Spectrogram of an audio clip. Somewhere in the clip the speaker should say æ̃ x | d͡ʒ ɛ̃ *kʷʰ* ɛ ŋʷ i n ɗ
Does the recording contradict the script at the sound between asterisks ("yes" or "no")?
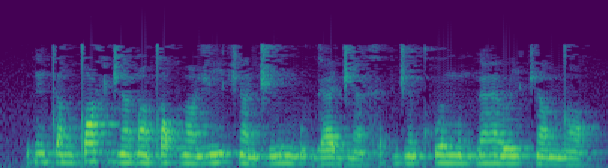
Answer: no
